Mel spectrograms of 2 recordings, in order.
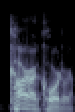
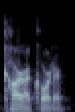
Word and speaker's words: CharaChorder: up to like 200 Cara quar oh it's pronounced car quar okay car quarter I'm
